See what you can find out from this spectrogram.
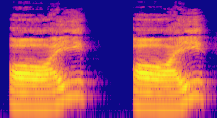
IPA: eɪ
